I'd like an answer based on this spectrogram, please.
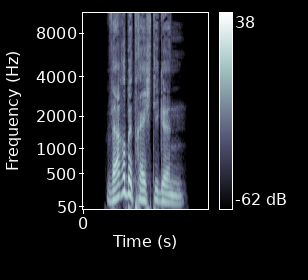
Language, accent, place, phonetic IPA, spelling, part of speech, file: German, Germany, Berlin, [ˈvɛʁbəˌtʁɛçtɪɡn̩], werbeträchtigen, adjective, De-werbeträchtigen.ogg
- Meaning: inflection of werbeträchtig: 1. strong genitive masculine/neuter singular 2. weak/mixed genitive/dative all-gender singular 3. strong/weak/mixed accusative masculine singular 4. strong dative plural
